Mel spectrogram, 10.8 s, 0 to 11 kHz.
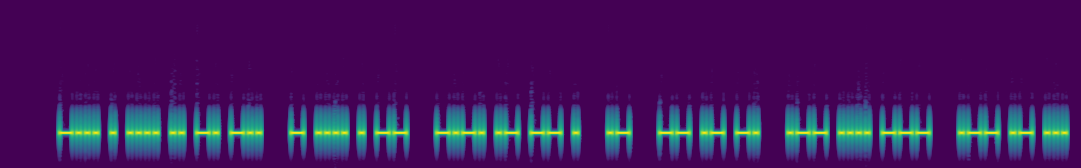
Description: Morse code, heard as a keyed tone, about 27 wpm, 700 Hz. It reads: BEHIND THEM CAME A MAN WHO WAS
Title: Sentences from Top 1000 Words - Review Part 4 - 28wpm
